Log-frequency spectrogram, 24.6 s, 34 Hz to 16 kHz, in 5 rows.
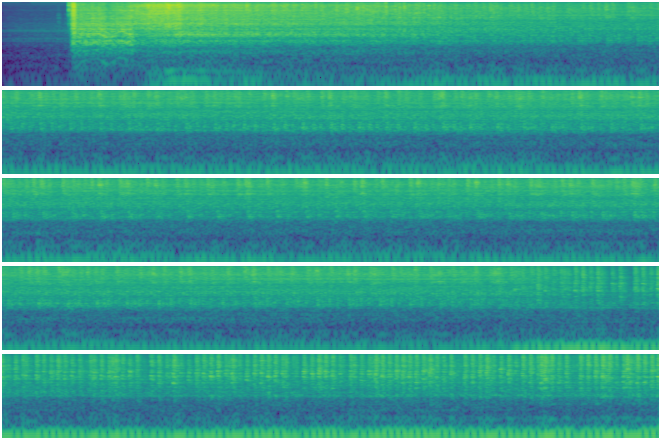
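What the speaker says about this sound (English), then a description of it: "we'll fire this 446 pack up for you right now" A 1971 Plymouth Barracuda's 446 V8 cranks and catches with a sharp burst, then settles into a steady, rumbling idle that swells slightly louder near the end, heard close with no talking.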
